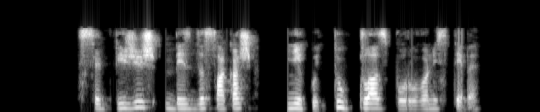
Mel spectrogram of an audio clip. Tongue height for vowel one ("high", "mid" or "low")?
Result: mid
